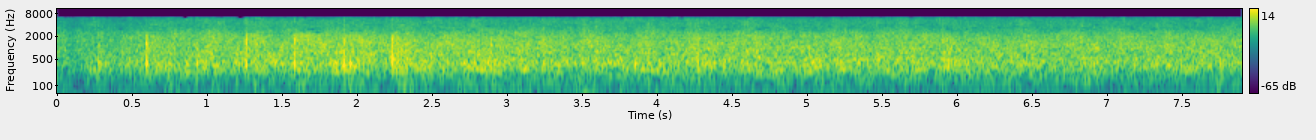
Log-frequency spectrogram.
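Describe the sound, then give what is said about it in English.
A crowd applauds steadily, a dense wash of many hands clapping at once that stays loud and even for the whole stretch, with a few sharper individual claps standing out early on. “So as we clap, we're including all of these people.”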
